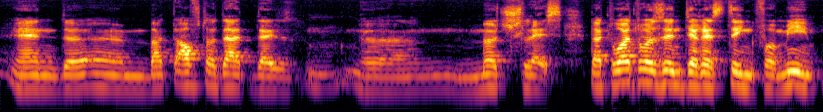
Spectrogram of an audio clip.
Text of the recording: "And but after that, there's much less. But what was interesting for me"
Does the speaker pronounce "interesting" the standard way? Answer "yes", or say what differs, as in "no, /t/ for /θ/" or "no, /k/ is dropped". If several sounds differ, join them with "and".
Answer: yes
